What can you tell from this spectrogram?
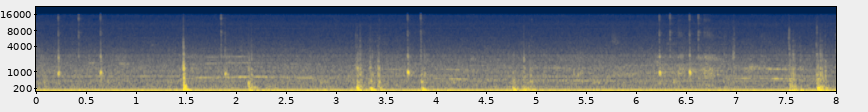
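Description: Computer keyboard being typed on: scattered key clicks, then a quick run of keystrokes near the end, over a steady low hum.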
